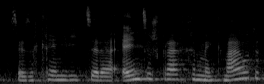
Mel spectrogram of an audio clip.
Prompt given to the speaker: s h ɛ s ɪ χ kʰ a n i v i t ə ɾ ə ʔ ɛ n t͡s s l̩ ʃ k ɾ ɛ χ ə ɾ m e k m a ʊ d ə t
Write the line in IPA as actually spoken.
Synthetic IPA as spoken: s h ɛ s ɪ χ kʰ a n i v i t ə ɾ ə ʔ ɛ n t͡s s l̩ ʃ p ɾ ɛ χ ə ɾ m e k m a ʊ d ə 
